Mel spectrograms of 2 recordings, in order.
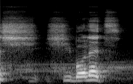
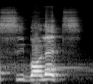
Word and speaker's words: Schibboleth: galat les saisissaient voyez donc pour ne pas être saisi il faut bien prononcer chibolette il ne faut pas prononcer cibolette il ne faut pas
